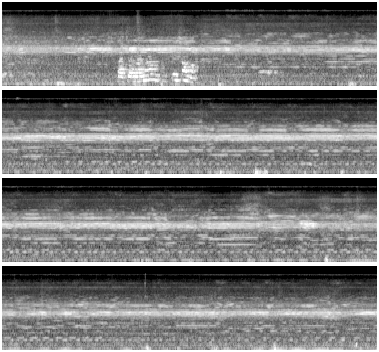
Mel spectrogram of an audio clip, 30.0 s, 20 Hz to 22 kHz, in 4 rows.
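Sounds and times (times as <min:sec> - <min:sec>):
electric hair clipper buzzing: 0:00.0 - 0:30.0.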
